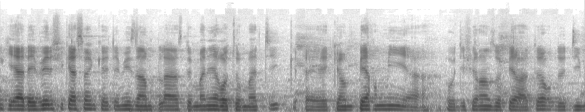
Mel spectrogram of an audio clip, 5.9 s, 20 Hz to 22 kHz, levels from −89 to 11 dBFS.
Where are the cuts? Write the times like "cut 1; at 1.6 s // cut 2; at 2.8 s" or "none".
none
